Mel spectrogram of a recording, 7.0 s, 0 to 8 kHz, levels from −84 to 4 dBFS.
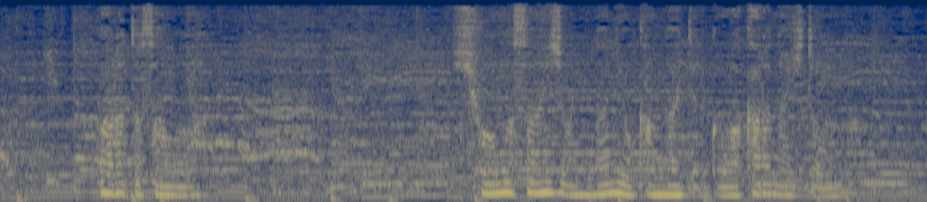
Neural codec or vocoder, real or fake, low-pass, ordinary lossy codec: none; real; 7.2 kHz; MP3, 32 kbps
